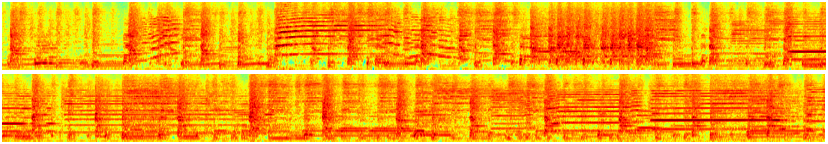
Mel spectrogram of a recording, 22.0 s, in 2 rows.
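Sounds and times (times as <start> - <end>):
slap bass on a Fender P Bass: 0.0 - 21.9.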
